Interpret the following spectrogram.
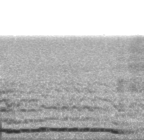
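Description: Female voice singing a slow, wordless melody in long held notes that step up and down, then slides down and breaks off near the end.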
